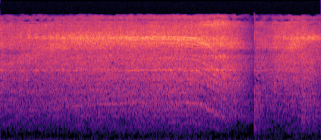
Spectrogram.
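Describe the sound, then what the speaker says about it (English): A drill whines steadily as it bores into the plastic tubing of an LED hula hoop, a high continuous grinding that briefly dips near the end, then resumes, close and loud. "Don't drill all the way through."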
